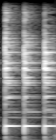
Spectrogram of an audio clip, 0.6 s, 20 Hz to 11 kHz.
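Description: Three hammer taps on a metal socket driving a valve stem seal into a Ram 2500 6.4L Hemi cylinder head each give a sharp, bright metallic ring near 1.1 kHz that fades quickly. The seal is fully seated: the tapping tone changed once it bottomed out.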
